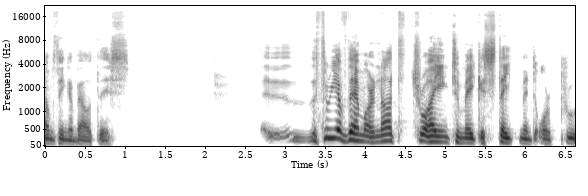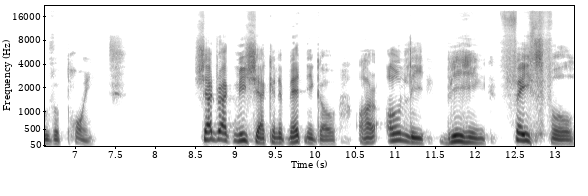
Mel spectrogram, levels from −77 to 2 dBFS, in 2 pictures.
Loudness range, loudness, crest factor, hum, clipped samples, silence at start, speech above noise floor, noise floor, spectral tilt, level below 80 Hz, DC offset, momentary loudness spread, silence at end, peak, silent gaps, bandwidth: 6 LU; -20 LUFS; 20 dB; none; under 0.1%; 0 s; 54 dB; -74 dBFS; -5.5 dB/octave; -74 dBFS; under 0.1%; 16 LU; 0 s; -2 dBFS; 1.45-1.80 s, 7.67-8.00 s; 19 kHz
